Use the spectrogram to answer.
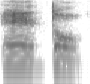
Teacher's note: Parece que todo se hubiera vuelto oscuro, con vocales oscuras al final.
